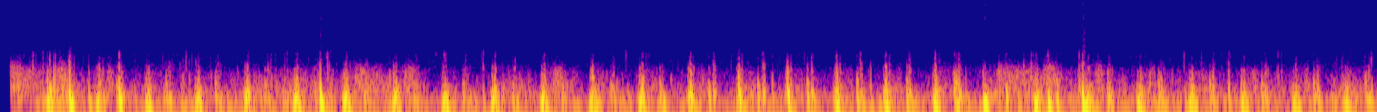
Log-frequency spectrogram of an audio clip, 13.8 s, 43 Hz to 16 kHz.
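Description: Fast, muffled heart sounds at about 120 beats a minute, somewhat uneven in loudness; a rapid heartbeat.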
